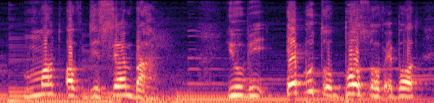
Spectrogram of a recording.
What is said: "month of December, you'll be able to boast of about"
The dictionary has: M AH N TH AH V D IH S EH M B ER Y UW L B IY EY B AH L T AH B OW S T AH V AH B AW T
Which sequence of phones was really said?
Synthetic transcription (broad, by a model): M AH N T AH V D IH S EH M B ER Y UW W B IY EY B AH L T AH B OW S T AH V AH B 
